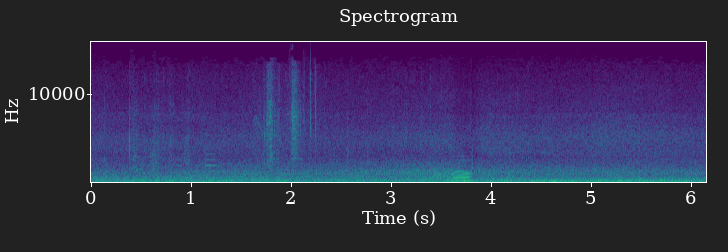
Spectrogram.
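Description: Steady roar of surf washing up over wet sand, with a few brief high rattles about two seconds in.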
